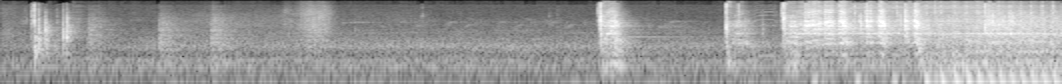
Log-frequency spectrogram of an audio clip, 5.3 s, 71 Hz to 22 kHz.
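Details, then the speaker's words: Sym Jet X 125 scooter that wouldn't start because the helmet-compartment switch was on lock: after switching to unlock, a few clicks, the starter whirs and the engine catches at once into steady idle. "It starts up."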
